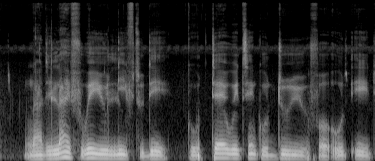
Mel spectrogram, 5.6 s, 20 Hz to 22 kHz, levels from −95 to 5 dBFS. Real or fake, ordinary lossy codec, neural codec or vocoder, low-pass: fake; none; vocoder, 48 kHz, 128 mel bands, Vocos; none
